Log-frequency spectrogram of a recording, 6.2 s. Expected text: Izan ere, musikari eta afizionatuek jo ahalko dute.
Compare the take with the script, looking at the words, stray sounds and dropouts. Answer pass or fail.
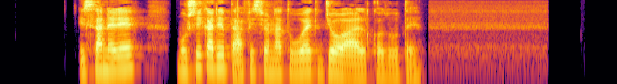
pass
